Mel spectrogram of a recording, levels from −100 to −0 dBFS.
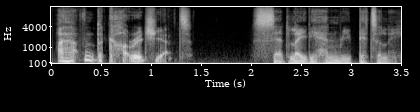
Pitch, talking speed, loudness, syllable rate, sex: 105 Hz, 135 wpm, -21 LUFS, 5.8 syllables/s, male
